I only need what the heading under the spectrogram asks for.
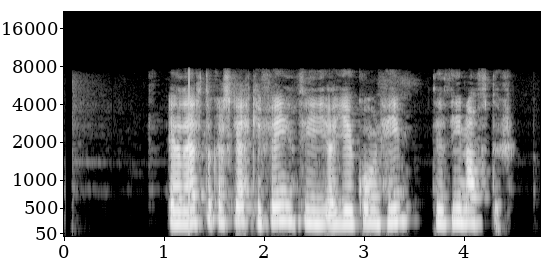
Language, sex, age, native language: Icelandic, female, 30-39, Icelandic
